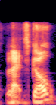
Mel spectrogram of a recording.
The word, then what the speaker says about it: Letshego: She's from a bank which is, I'm going to pronounce it as Letshego, because from what I can see in conversation with Angel, it's quite dynamic. It doesn't just sit still, it says, let's go.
